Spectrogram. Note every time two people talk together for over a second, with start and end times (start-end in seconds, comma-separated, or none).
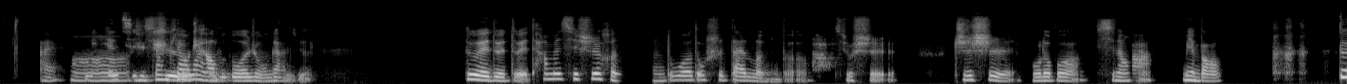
0.7-2.4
